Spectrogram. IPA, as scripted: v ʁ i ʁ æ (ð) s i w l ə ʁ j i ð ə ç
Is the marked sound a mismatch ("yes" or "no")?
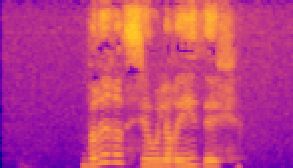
no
